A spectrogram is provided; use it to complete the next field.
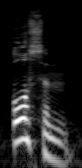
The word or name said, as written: awesome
